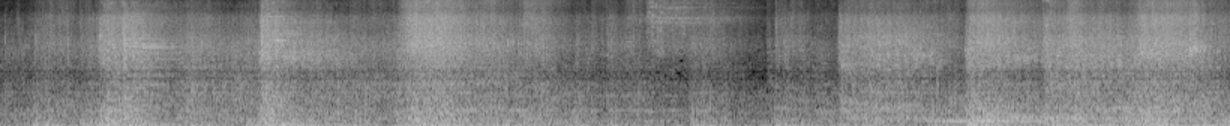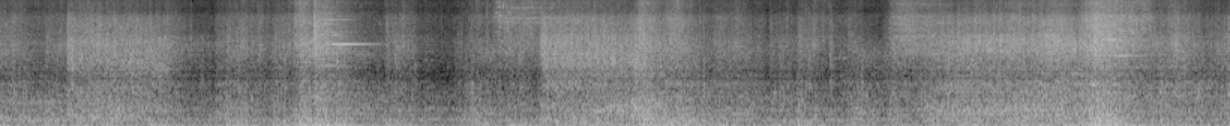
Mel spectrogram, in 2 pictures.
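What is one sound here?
A monster growls and roars.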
